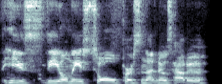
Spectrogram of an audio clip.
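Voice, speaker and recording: A woman's voice: medium pitch, fast. A woman who plays in a tabletop game, retelling her character's adventure in casual, rambling podcast chat with fillers. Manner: animated storyteller, rambling with fillers and laughs. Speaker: player.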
